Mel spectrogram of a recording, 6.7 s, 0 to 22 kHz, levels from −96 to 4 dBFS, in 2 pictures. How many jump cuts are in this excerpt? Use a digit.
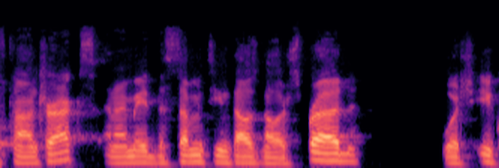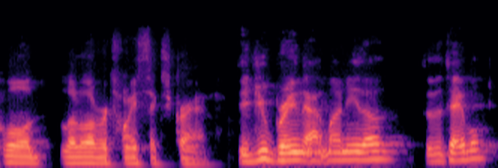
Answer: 1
